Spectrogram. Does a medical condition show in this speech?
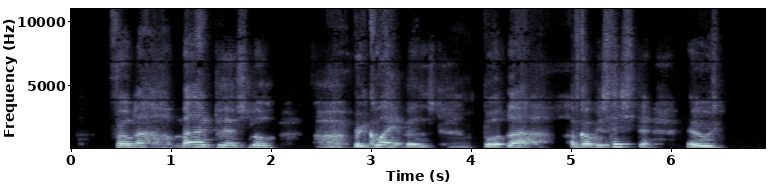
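Yes: cerebral palsy; cerebral palsy affecting left side, dodgy left arm, cannot walk, power chair, needs help getting up and dressing.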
